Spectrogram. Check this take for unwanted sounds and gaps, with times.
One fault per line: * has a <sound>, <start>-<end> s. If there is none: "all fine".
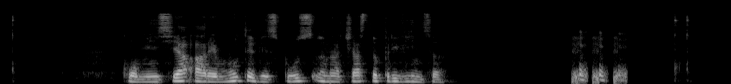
* has a laugh, 5.7-6.3 s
